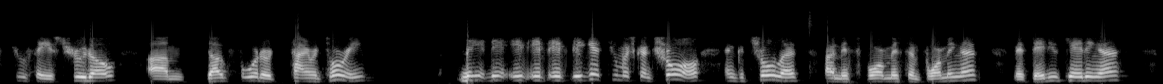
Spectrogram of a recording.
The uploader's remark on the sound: Listeners call in with their opinions on the biggest stories of the week.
